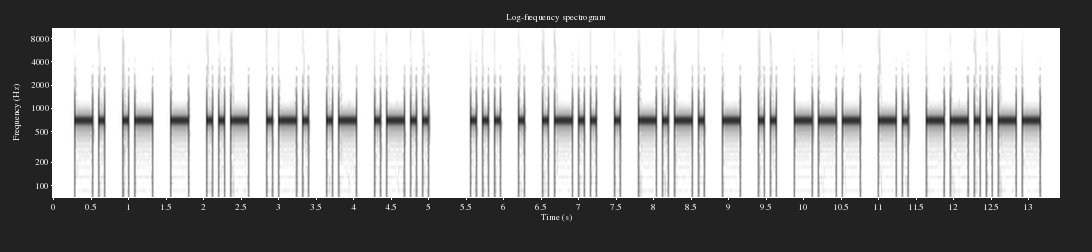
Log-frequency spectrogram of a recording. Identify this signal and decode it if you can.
Morse code, heard as a keyed tone, about 15 wpm, 700 Hz. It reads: NATURAL SELECTION,
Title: Sentences from Top 1400 Words 15wpm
